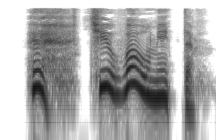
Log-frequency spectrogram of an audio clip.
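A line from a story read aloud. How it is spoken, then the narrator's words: Sigh. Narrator (Russian): вздохнул Владик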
